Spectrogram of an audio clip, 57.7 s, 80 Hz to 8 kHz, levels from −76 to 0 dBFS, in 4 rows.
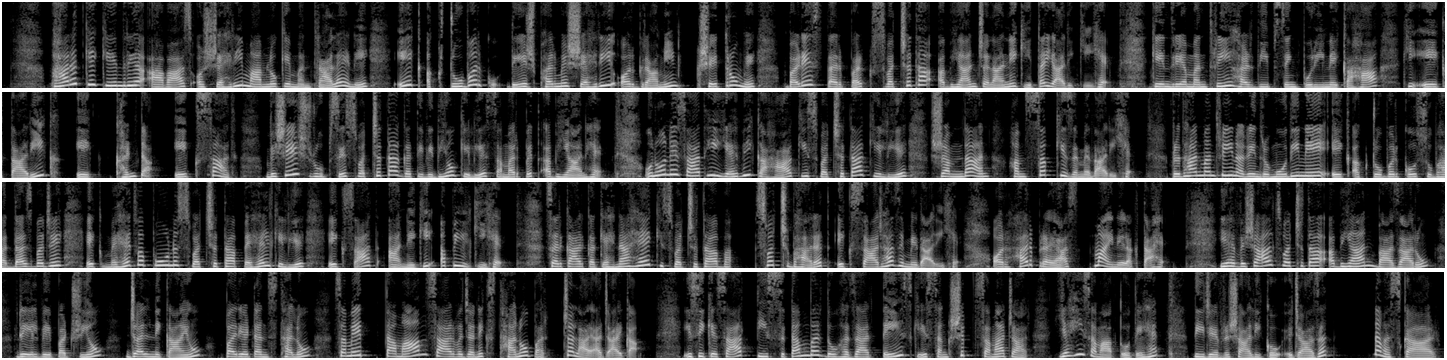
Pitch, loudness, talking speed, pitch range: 240 Hz, -19 LUFS, 155 wpm, 215-305 Hz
